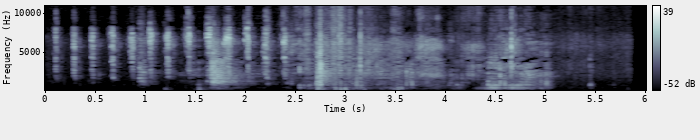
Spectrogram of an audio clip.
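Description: Short, even clicks about five a second, giving way about a second and a half in to a stretch of rustling and thuds as a horse and a small dog move about close by on dry grass.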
